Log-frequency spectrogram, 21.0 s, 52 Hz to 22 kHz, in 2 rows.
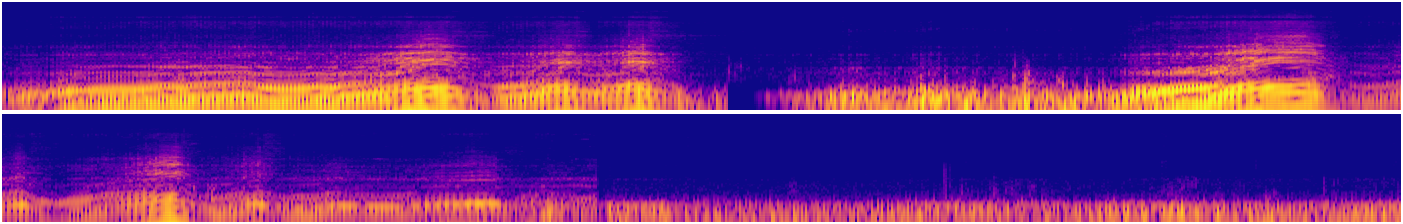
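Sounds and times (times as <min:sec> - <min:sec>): utility vehicle engine revving: 0:00.0 - 0:20.9.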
